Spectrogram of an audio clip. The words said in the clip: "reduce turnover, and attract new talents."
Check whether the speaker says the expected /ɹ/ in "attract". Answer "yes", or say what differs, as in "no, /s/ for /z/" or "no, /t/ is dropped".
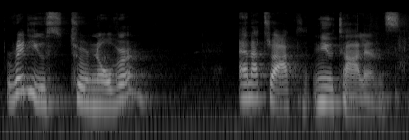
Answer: yes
